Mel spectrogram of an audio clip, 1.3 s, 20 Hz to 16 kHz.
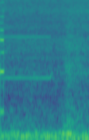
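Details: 2011 Audi A4 that would not start: after power is applied to the fuel pump wiring, the engine runs with a deep, even rumble, no misfire or stumble; normal running.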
